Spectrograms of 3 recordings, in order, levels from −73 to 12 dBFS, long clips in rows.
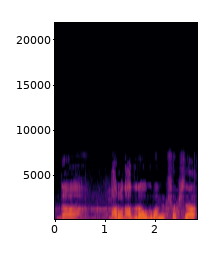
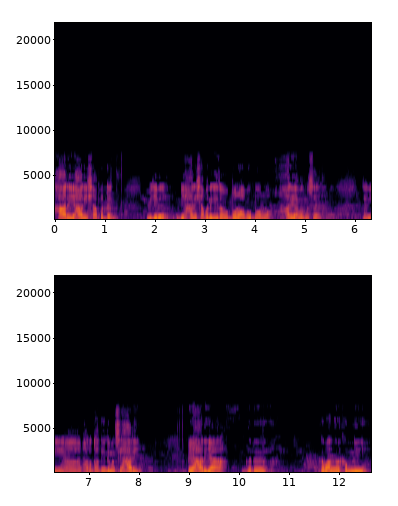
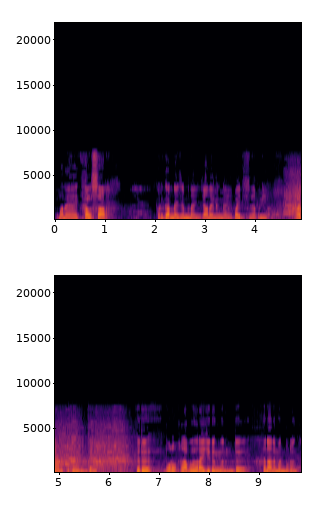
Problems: constant background noise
